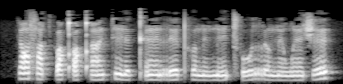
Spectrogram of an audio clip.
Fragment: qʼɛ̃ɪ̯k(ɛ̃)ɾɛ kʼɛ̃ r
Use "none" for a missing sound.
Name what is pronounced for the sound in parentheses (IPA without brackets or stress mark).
ẽ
